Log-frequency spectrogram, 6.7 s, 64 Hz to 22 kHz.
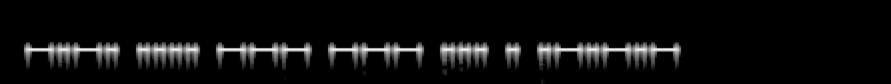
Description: Morse code, heard as a keyed tone, about 20 wpm, 700 Hz. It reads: CHOOSE.
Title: Sentences from Top 1000 Words - Review Part 4 - 20wpm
